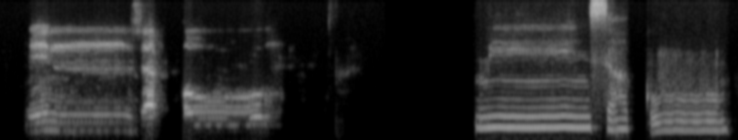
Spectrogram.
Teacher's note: nun sukun bertemu za itu memang ikhfa, tapi ada unsur gunnah. Ya, maka menahannya itu agak lama. Min za untuk memunculkan sisi samar dari nun. Nah, itu harus dengung.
